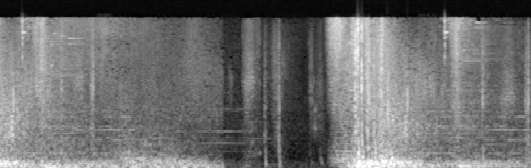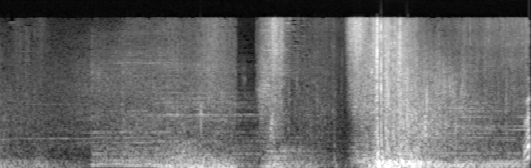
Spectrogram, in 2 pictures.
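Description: Deep booming blasts from the Confringo explosion spell in Hogwarts Legacy, several heavy bursts separated by short quieter gaps, loud and close with rumbling tails.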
